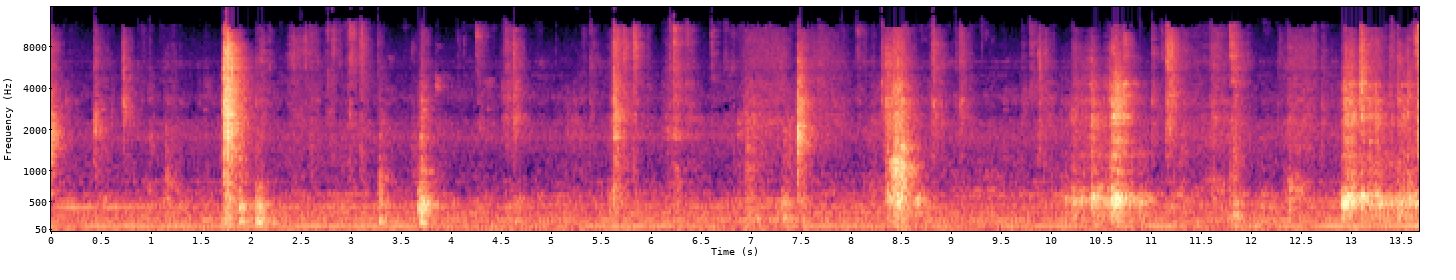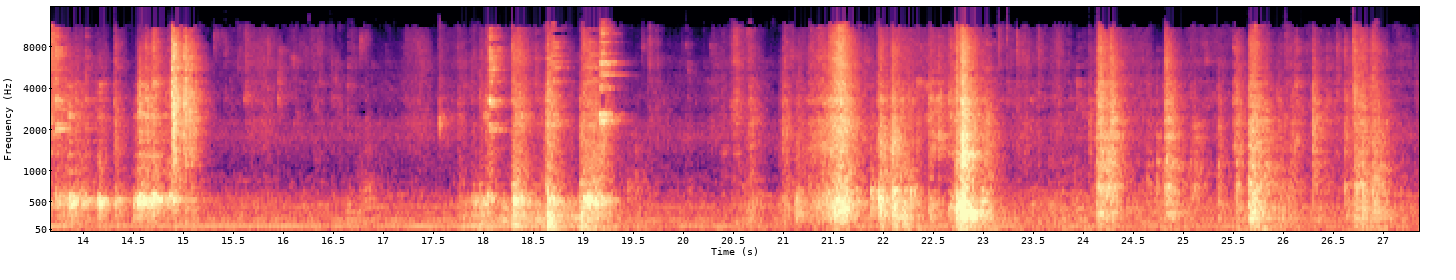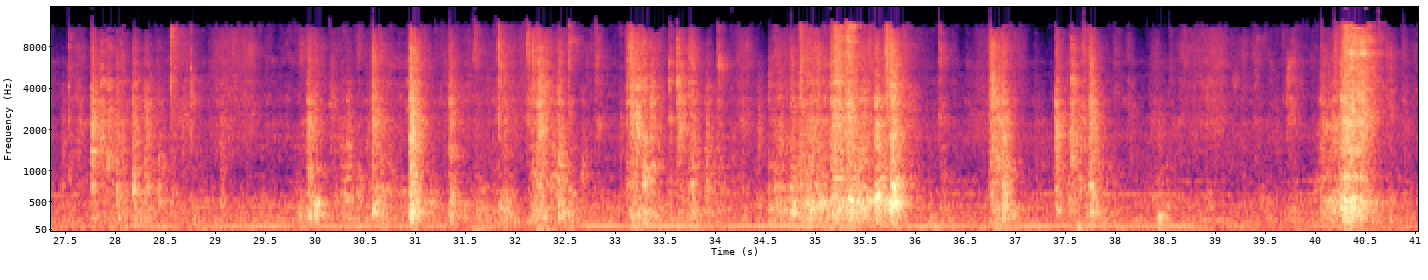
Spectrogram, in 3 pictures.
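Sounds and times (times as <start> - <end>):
low steady hum: 0.0 - 41.0
dishes and cutlery clinking: 12.8 - 15.3, 17.8 - 19.7, 40.0 - 41.0.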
